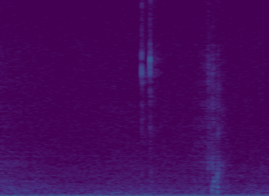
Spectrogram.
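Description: Two faint clicks, one about a second in and another about half a second later, over a steady low room hum: a computer mouse clicking.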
